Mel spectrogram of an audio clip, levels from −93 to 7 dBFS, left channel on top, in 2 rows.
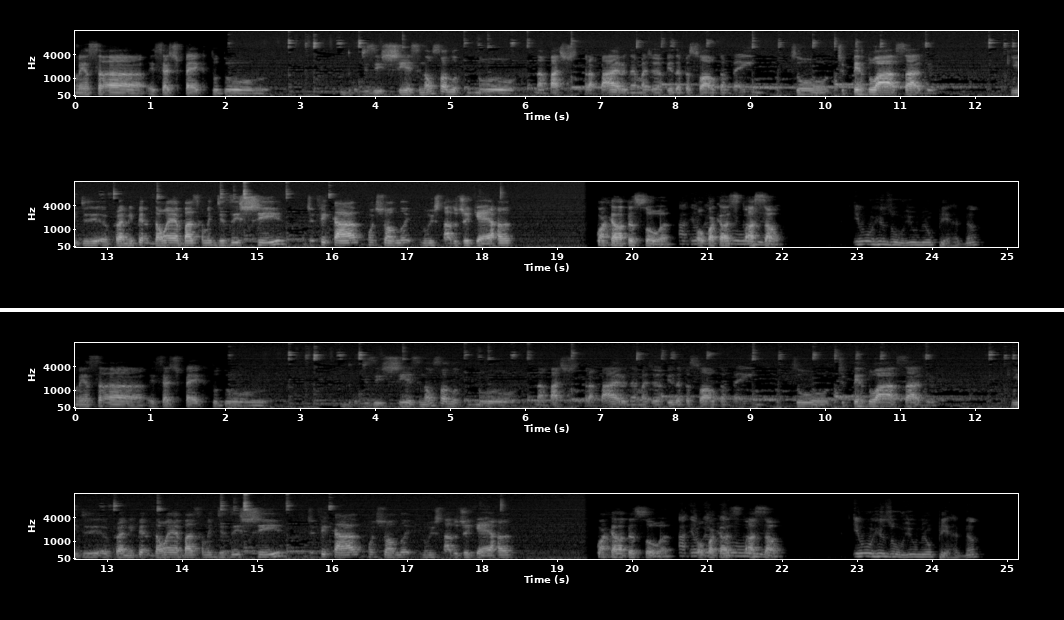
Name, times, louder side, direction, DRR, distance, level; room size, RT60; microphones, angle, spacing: voice 1, 0.0-2.6 3.5-5.9 6.1-9.1 9.6-11.5 12.5-15.4 15.7-18.4 19.5-20.5 20.9-21.9, left 7 dB, 85° left, 0.4 m, -36 dB
sound 1, 2.0-19.4, left 4 dB, 20° left, 0.7 m, -48 dB
voice 2, 20.6-21.8 22.9-24.6, equal, 65° right, 0.8 m, -47 dB
3.4 x 2.2 x 2.8 m
head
